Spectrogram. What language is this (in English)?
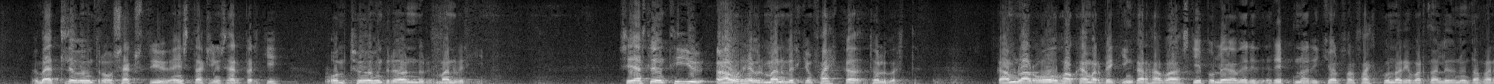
Icelandic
